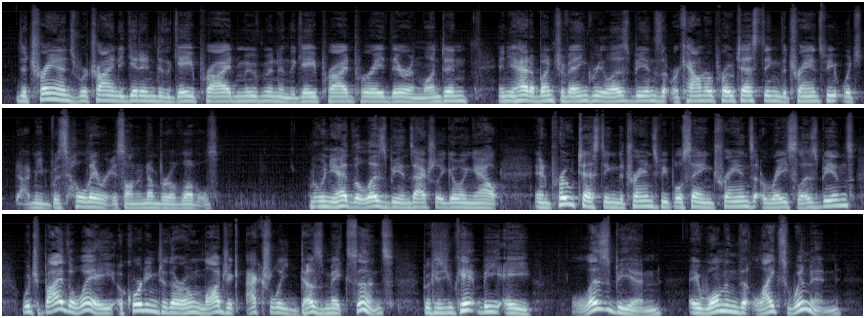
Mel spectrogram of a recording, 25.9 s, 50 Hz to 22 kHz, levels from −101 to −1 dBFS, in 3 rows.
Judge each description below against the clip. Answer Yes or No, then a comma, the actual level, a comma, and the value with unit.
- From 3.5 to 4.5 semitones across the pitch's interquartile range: No, narrow, 2.6 semitones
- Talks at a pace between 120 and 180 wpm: No, average, 200 wpm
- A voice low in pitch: No, medium, 145 Hz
